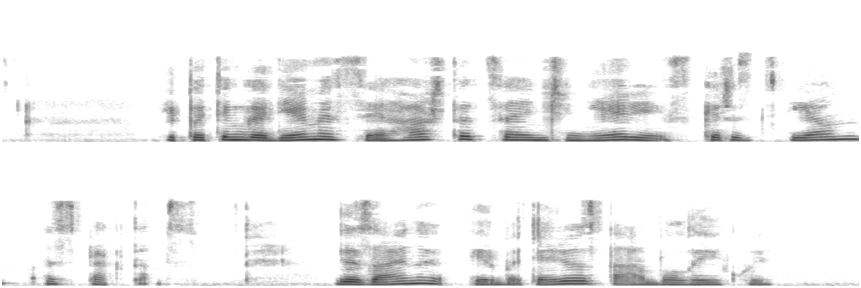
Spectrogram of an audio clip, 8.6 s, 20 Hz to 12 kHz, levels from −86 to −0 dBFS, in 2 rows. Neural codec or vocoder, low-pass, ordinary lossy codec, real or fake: codec, 16 kHz, 8 kbps, FreqCodec, smaller model; 7.2 kHz; AAC, 32 kbps; fake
